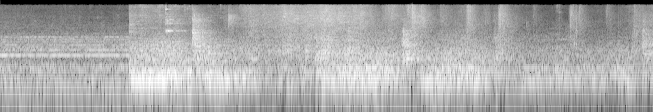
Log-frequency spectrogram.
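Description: A fire roars and crackles with sparks.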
